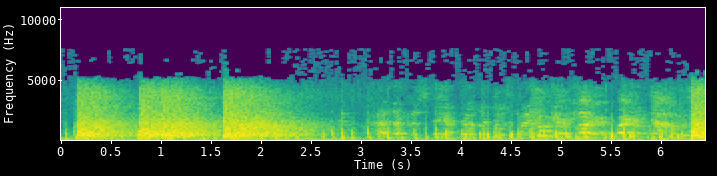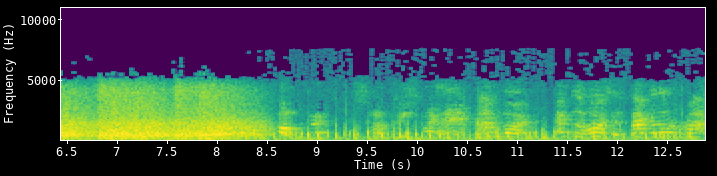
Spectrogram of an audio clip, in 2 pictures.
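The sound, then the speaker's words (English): Rifle gunshots ring out during a horseback ambush, with many sharp cracks in rapid, irregular bursts that stay loud throughout amid rumbling noise. “you've been shot. Rifle bullet in shoulder. Knocked me off horse.”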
